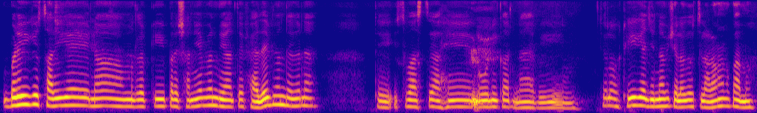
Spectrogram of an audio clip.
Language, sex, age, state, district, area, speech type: Dogri, female, 30-45, Jammu and Kashmir, Samba, urban, spontaneous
